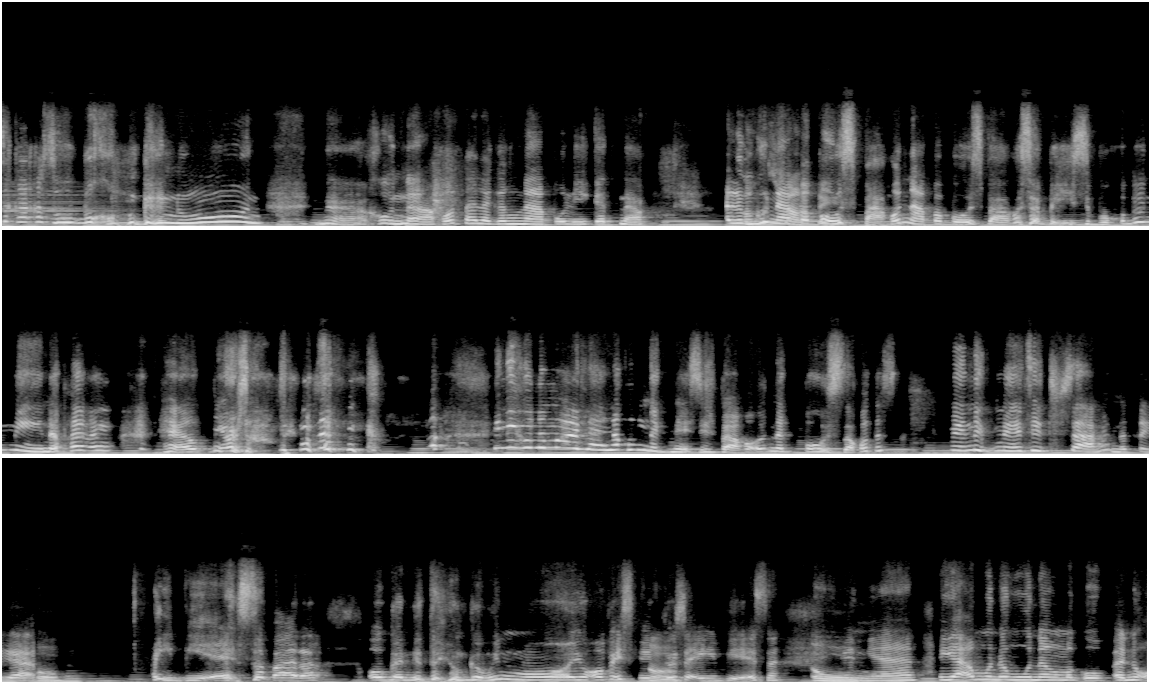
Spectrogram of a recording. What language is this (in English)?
Filipino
